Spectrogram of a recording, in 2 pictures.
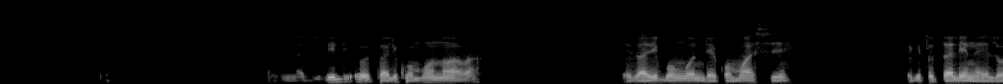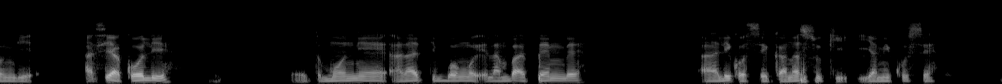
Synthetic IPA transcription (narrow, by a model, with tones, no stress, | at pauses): na˨bi˨li˦ldi˦ʔo˦jo˦to˨za˨li˦ko˨mɔ˦na˦a˦˨wa˦ | e˨za˨li˦bɔ˦ŋɡo˦nde˨ko˨mwa˦si˦ | sɔ˦ki˦to˨ta˦li˦na˨e˨lo˨ŋɡi˨ | a˨si˦a˨ko˦li˦ | to˨mɔ˦ni˦e˦a̰˨la˦ti˦bɔ˦ŋɡo˦ʔḛ˨la˨mba˦a˨pɛ˦mbɛ˦ | a̰˨za˨li˦ko˨se˨ka˨na˨su˦kʰḭ˨ja˨mi˨ku˦se˦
